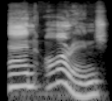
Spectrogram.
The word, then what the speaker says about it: an orange: an orange and so an orange the N at the an orange blends with the O an orange an apple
